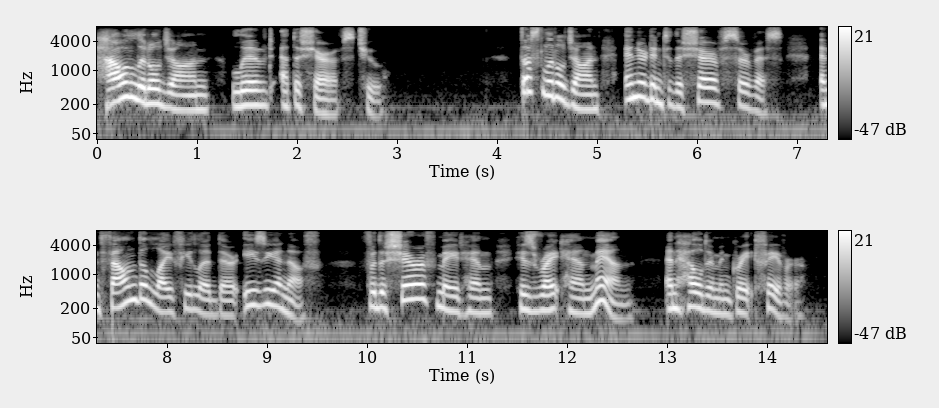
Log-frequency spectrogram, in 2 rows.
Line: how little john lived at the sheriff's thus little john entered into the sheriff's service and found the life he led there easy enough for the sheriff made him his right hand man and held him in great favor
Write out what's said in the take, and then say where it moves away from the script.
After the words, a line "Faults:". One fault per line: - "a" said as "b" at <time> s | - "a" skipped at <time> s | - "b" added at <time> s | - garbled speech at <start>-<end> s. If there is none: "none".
how little john lived at the sheriff's too thus little john entered into the sheriff's service and found the life he led there easy enough for the sheriff made him his right hand man and held him in great favor
Faults:
- "too" added at 2.6 s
